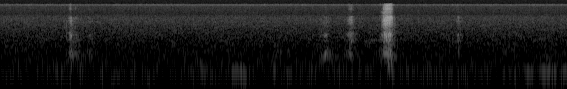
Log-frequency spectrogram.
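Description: Near silence with a few faint, short scratchy rustles, the loudest about three seconds in: a baby skunk shuffling about in the grass.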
